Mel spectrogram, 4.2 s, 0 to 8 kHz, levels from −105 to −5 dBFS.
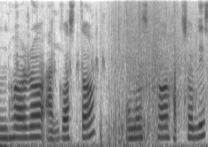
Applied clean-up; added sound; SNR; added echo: none; Fowl; 13 dB; none.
